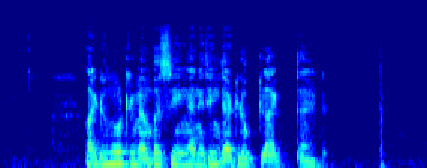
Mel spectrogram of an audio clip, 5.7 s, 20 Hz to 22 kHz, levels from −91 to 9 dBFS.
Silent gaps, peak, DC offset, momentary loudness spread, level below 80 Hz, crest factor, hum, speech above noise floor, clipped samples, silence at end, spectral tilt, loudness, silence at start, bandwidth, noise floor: none; -28 dBFS; under 0.1%; 12 LU; -76 dBFS; 18 dB; none; 40 dB; under 0.1%; 0.6 s; -5.5 dB/octave; -44 LUFS; 1.15 s; 12 kHz; -84 dBFS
